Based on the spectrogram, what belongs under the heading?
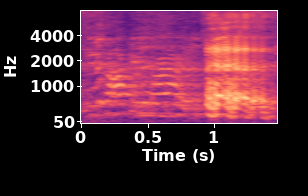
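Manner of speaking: loud excited shout. Real, not acted.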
